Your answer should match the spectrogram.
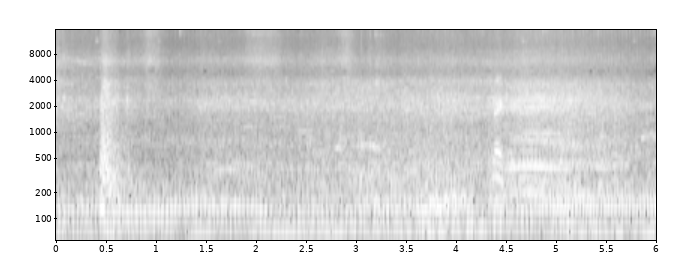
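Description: A vehicle engine idling steadily as a low hum, with one sharp knock about half a second in.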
